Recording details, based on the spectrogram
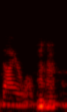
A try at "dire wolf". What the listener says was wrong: There's a little bit emphasis on die.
